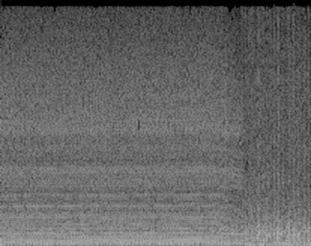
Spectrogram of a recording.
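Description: A sports car engine roars at high speed with a steady whine.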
